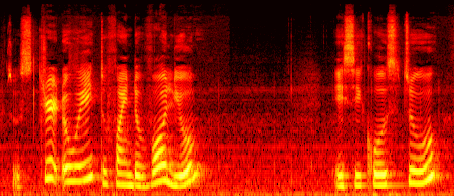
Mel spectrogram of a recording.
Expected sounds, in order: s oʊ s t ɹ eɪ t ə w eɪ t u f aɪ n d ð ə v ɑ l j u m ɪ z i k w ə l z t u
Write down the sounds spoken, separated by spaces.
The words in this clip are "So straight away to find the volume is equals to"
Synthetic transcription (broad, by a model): s oʊ s t ɹ eɪ t ə w eɪ t u f aɪ n d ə v ɑ l j u m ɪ s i k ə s t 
